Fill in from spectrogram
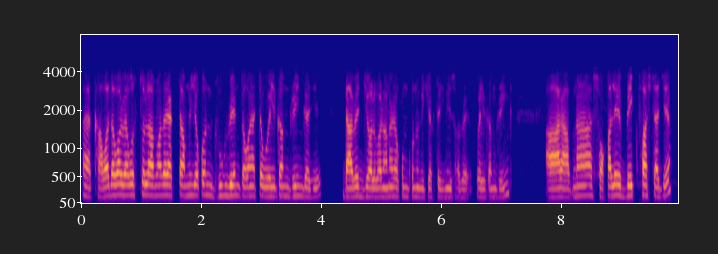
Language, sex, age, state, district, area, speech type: Bengali, male, 18-30, West Bengal, South 24 Parganas, rural, conversation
